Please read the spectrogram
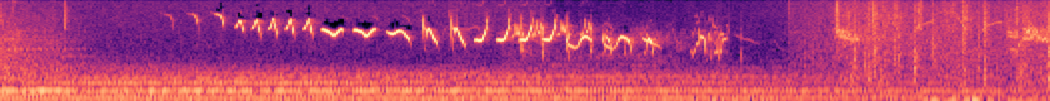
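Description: A deep gong struck once, its low tone ringing on and slowly fading. A songbird twitters in a quick series of high, sweeping chirps from about a second in until about five seconds.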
